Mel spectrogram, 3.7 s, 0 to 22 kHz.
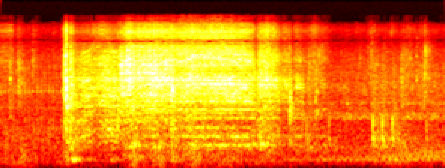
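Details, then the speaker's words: Holden VS Commodore ute (Sydney 2000 Olympic model), fuel warning showing: cranks, catches with a racy exhaust bark, then runs rough, stumbling and fading; engine struggling to run. "Fairly racy exhaust by the sound of that. Struggling a little."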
